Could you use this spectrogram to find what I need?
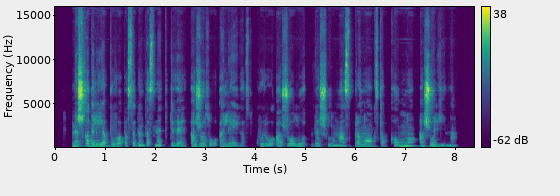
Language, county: Lithuanian, Šiauliai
